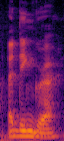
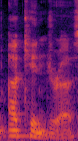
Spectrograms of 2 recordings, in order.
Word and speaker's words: Adingra: Adingra. – Yeah. – Adingra. Okay. – I butchered his name two episodes ago when I called him Akindra.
